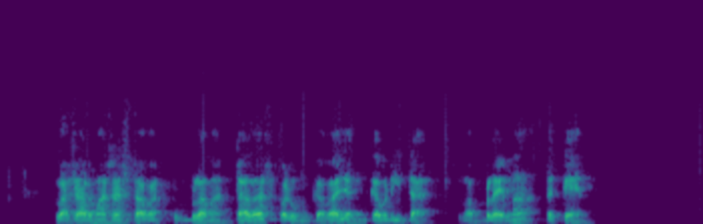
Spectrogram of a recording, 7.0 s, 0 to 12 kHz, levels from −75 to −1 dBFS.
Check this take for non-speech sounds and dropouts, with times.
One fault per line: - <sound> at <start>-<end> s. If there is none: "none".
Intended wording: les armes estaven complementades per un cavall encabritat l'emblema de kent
none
